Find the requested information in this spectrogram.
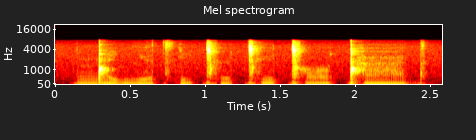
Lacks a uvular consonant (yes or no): yes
